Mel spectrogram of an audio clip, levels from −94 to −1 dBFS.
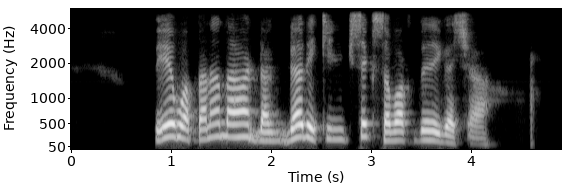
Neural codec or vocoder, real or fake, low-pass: codec, 16 kHz, 1 kbps, X-Codec, HuBERT features, trained on LibriSpeech; fake; 5.4 kHz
